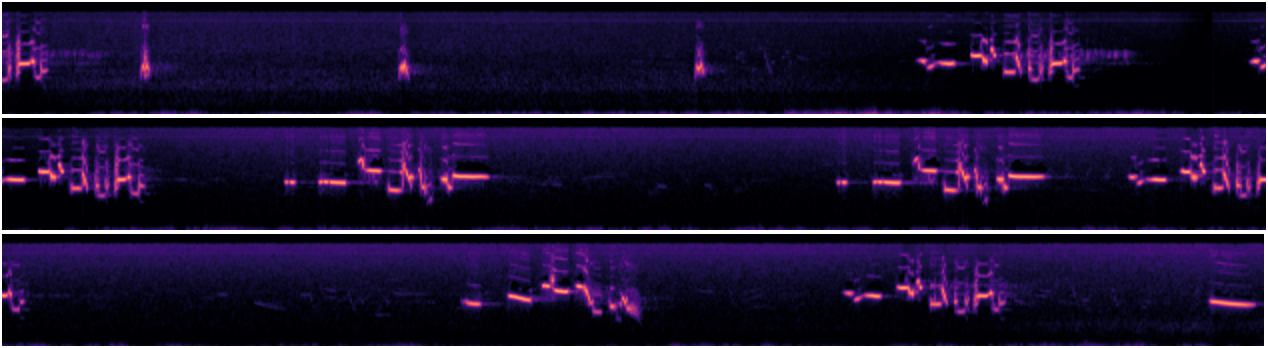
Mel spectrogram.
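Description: A songbird singing short phrases of quick, high chirping notes, repeated every two to three seconds, with a few single thin notes near the start.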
